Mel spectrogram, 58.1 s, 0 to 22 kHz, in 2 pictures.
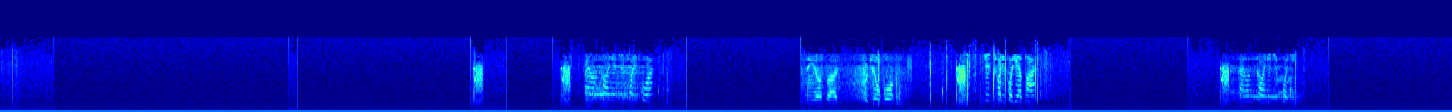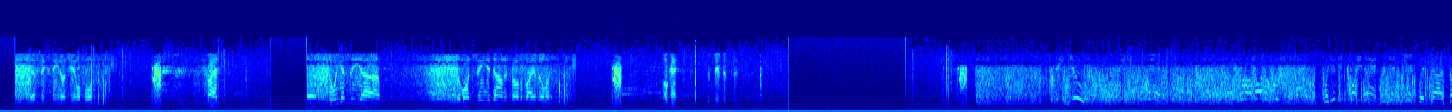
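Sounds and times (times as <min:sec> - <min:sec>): radio hiss: 0:00.0 - 0:01.2, 0:09.4 - 0:10.2, 0:11.0 - 0:13.8, 0:16.0 - 0:21.5, 0:23.8 - 0:26.6, 0:29.3 - 0:34.5, 0:35.2 - 0:44.9, 0:47.1 - 0:58.0
steady low hum: 0:00.0 - 0:58.0
garbled radio voice transmissions: 0:11.1 - 0:13.4, 0:16.0 - 0:21.0, 0:24.4 - 0:26.1, 0:29.4 - 0:31.4, 0:32.0 - 0:34.0, 0:35.2 - 0:40.6, 0:41.2 - 0:44.4, 0:48.1 - 0:58.0.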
